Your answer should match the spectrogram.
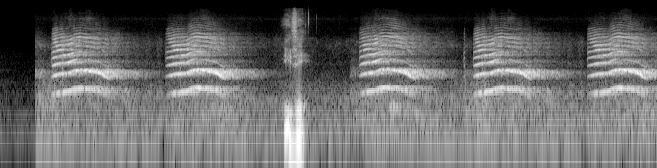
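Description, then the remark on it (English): Five loud, wailing Indian peafowl calls repeat at a steady pace, each a harsh, nasal, rising-then-falling cry. A person briefly says a word in a gap between calls. “There we go, the Indian peafowl.”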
